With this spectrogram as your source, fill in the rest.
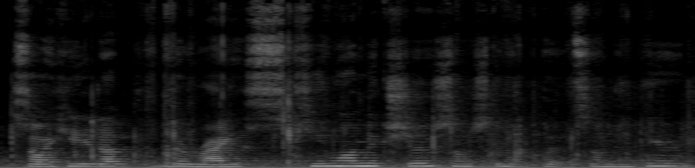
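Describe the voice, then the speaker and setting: A soft-spoken woman talks at a moderate pace, with audible room echo and noticeable background noise. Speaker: vlogger. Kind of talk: casual vlog narration. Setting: home kitchen.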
